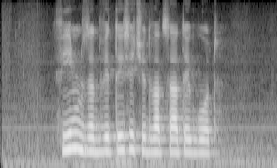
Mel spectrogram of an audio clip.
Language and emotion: Russian, neutral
